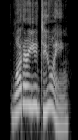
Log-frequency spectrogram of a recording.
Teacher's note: la primera palabra que termina en t se une con la segunda palabra que Inicia con a con lo cual la t queda en medio de dos vocales y de acuerdo a la regla la t debe ser pronunciada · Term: flatti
